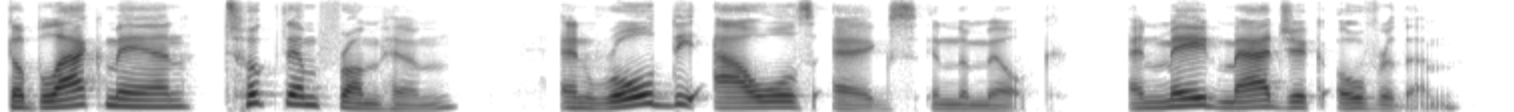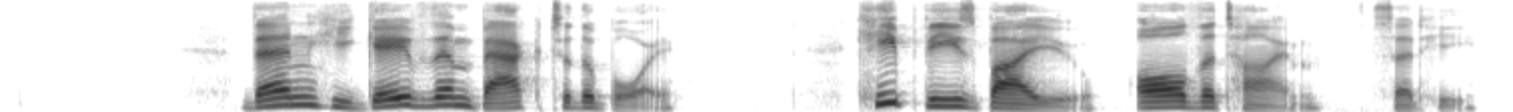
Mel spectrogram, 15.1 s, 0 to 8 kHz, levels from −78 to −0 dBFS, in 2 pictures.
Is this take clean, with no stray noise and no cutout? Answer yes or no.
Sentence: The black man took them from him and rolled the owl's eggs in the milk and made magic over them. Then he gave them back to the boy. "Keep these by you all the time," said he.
yes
